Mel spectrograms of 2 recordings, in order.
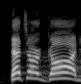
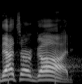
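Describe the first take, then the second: First: That's punched out louder, rising in fervor; louder, emphatic. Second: Said in the usual way. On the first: Real, not acted. Preacher to the study, repeating with more force, louder. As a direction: proclaim That's with full force.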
